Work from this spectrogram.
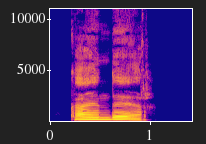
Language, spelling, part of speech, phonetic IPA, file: Russian, КНДР, proper noun, [ka ɛn dɛ ˈɛr], Ru-КНДР.ogg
